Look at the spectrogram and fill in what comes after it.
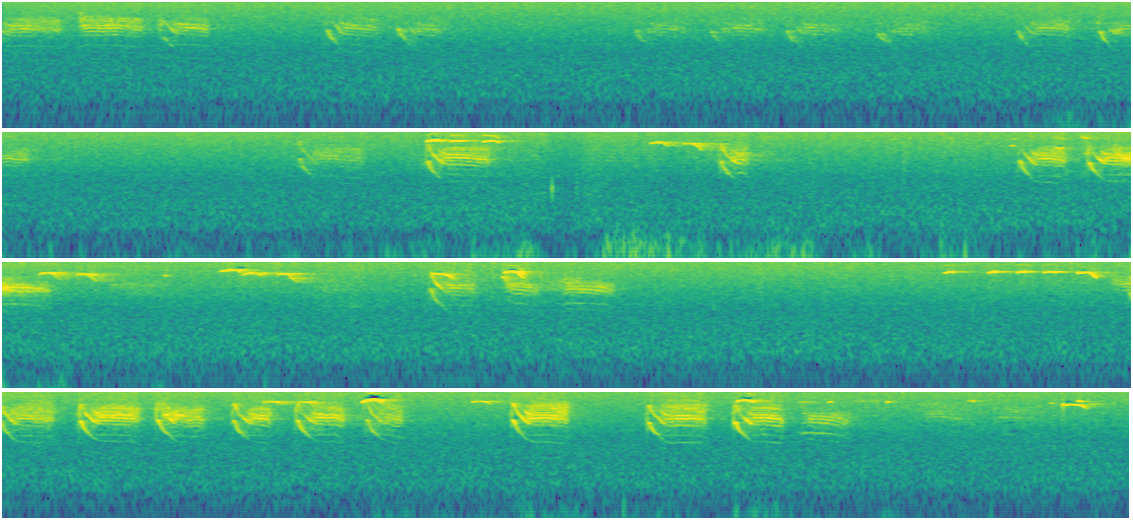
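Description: Birds chirping in short, quick series of high calls, scattered through and thickest near the end, over a steady hiss. A low rumble swells about ten seconds in and fades a few seconds later.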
